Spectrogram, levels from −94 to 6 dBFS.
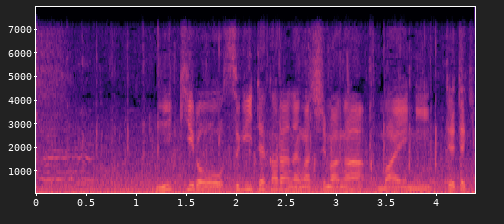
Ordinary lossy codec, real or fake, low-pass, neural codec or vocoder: Opus, 64 kbps; real; 7.2 kHz; none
